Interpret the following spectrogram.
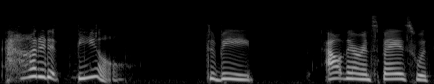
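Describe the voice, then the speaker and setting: A woman's voice: high voice, animated, slow pace. A woman radio interviewer asking questions in a hesitant, rephrasing way. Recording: dull, dry radio link.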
